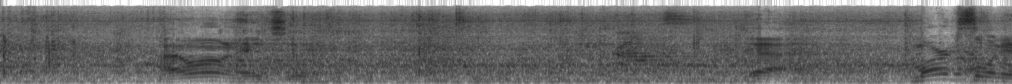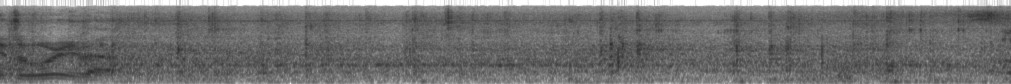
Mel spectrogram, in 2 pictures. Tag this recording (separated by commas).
Speech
